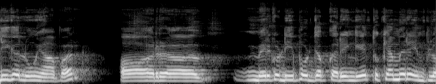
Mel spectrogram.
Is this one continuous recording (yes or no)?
yes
